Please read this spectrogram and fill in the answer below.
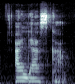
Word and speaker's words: Alaska: russian government in 1867 alaska that's how russians pronounce it some historians believe that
